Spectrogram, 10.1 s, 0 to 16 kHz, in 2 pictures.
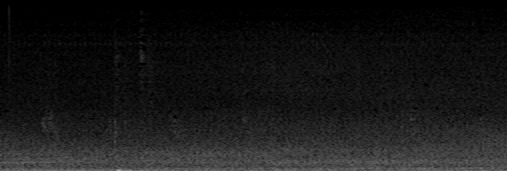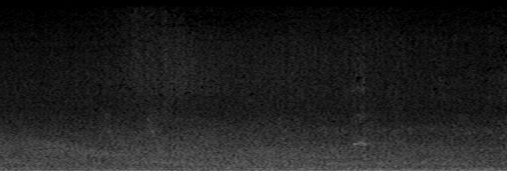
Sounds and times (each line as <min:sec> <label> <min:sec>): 0:00.0 Traffic 0:10.1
